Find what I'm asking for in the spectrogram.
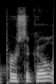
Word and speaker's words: Persico: Persico, like Serpico? – Like Serpico, yeah.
